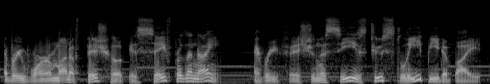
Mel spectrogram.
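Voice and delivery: plain reading voice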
